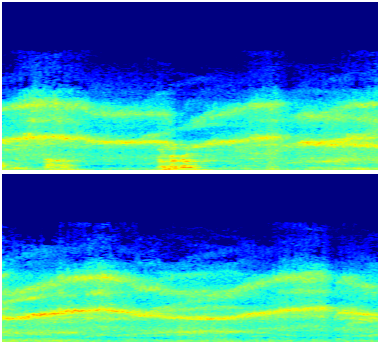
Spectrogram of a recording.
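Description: Small electric motors whine at high pitch, rising and falling as remote-control cars race around an indoor track.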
